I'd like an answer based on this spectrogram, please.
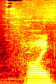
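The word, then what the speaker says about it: Glóin: Gloin, Gloin, Groin. I'll trust the Englishman on that one. Says Stokes. Gloin. Says it rhymes with groin.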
